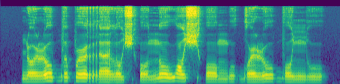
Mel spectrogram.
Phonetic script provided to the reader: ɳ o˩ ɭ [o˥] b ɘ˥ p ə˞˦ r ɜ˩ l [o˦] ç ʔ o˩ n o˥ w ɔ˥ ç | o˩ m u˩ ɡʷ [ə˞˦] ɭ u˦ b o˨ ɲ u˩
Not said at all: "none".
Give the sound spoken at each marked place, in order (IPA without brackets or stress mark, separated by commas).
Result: o˥, o˩, ə˞˩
